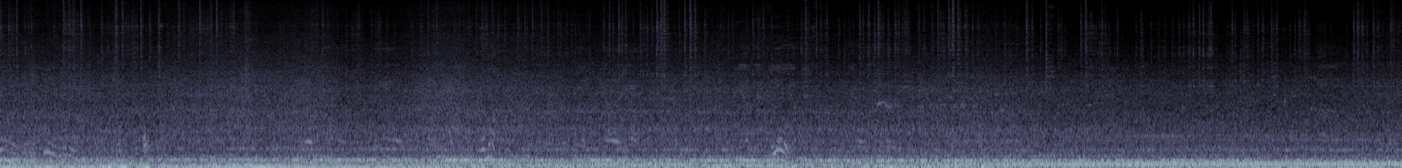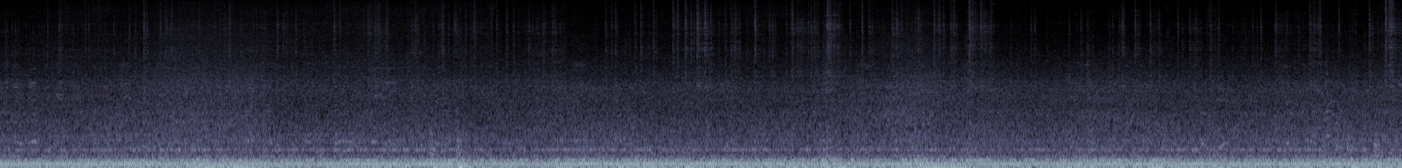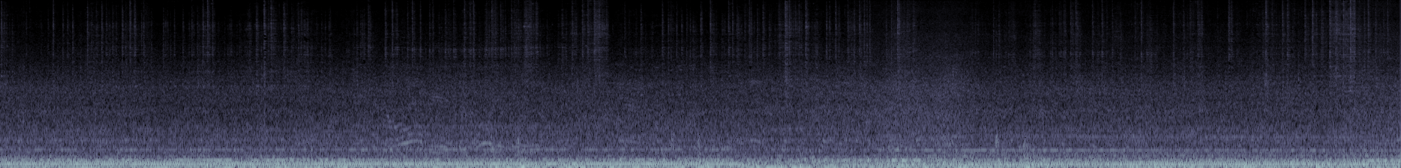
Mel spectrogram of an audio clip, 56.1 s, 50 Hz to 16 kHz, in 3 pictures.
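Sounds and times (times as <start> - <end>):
bus engine and road drone: 0.0 - 56.0.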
